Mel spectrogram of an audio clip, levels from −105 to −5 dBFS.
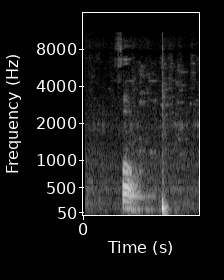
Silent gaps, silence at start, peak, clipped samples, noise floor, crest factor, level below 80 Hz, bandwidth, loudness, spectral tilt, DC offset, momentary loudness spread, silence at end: none; 0.8 s; -16 dBFS; under 0.1%; -67 dBFS; 20 dB; -56 dBFS; 11 kHz; -33 LUFS; -9 dB/octave; under 0.1%; 15 LU; 0.65 s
